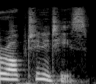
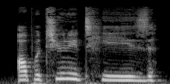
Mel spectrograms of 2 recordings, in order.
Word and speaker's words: opportunities: Consider opportunities, consider opportunities. Opportunity 这个词变复数的话呢，尾部是变 y 为 i 加 es, 所以它的尾部发音呢应该是要读浊音的。 Opportunities, tis, opportunities now. Better to consider opportunities now. 我们在发音的时候要知道这个尾部是浊音，不要不注意哈，把它发成了那个清音就不对了。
